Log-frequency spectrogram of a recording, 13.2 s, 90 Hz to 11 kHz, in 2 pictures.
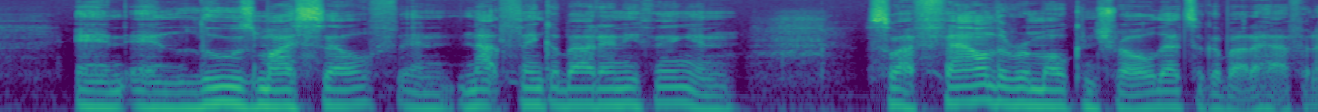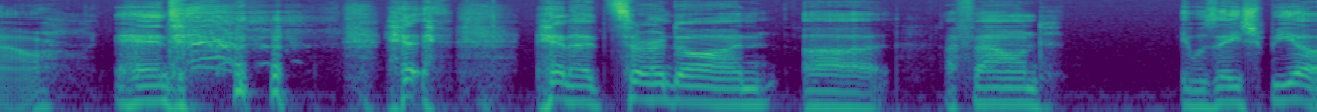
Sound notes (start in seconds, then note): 7.5 laughs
